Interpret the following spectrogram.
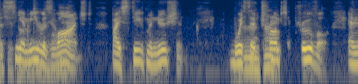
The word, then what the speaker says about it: Mnuchin: And how do you pronounce his name? Mnuchin. Oh yeah, Mnuchin.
